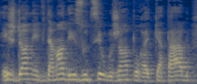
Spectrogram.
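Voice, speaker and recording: A woman's voice: lowish voice, fast. A middle-aged woman with a Quebec French accent, explaining self-help ideas conversationally as an interview guest, teaching through questions and examples. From Quebec, Canada. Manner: didactic, addresses listeners with questions and examples. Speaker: interview guest, motivational speaker and author.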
